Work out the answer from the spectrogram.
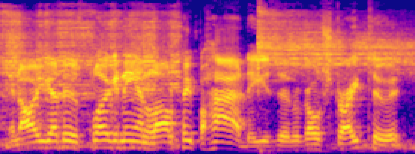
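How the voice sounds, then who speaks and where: A man's voice: mid-range voice, fast, music in the background, low-quality recording. A man giving a casual, plainspoken hands-on product demonstration in a folksy way, taking it step by step. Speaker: presenter demonstrating a vintage truck radio. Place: inside a pickup truck cab.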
